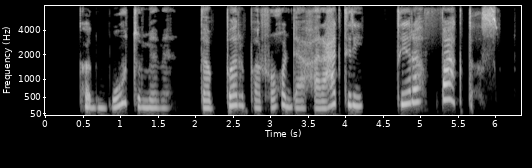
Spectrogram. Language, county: Lithuanian, Kaunas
